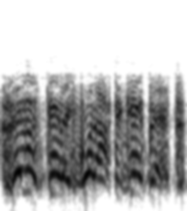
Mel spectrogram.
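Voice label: Hungarian player killed ally mood med, speech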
